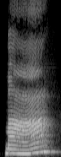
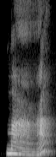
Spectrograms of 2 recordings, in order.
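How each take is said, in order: First: It is said with the slanting second tone. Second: It is said with the turning third tone. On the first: "The second tone" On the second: "The third tone, ... It has a turn"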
